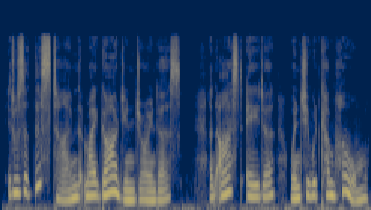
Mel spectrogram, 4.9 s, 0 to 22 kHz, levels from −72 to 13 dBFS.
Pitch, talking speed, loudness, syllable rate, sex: 195 Hz, 220 wpm, -18 LUFS, 5.2 syllables/s, female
